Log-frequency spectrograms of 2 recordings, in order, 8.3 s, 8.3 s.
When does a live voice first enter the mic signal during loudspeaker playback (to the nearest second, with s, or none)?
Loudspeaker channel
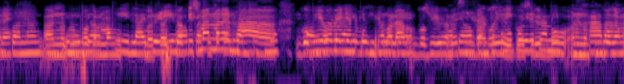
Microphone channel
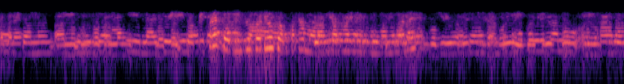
3 s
